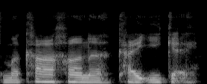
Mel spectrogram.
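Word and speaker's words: Ma ka hana ka ʻike: And the way it's pronounced is makahana kaike, and ike meaning knowledge.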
